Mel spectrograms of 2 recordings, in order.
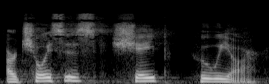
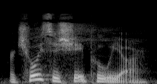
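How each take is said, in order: First: Slow, each word of "Our choices shape who we are" weighted; slow emphasis. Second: Said in the usual way. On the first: Shown as a demonstration. Preacher to church, slow emphatic repetition. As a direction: drive the point home slowly.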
